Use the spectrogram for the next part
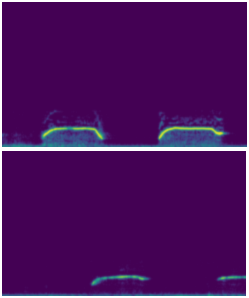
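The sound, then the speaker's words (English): A person whistles a few sustained, steady notes, two long tones close together followed by two shorter, fainter ones, clear, with no talking. “Who's that whistling?”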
